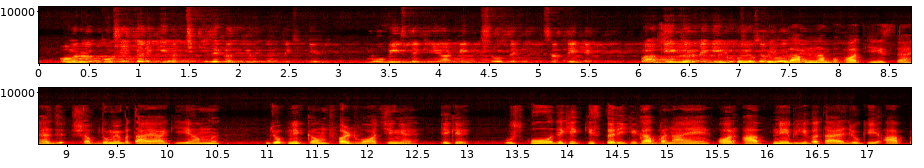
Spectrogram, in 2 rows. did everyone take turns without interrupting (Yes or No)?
No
